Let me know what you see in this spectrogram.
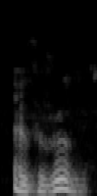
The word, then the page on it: overrule: British English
